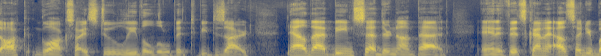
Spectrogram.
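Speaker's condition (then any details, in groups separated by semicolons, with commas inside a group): No condition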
